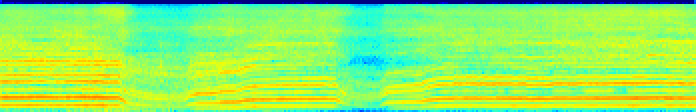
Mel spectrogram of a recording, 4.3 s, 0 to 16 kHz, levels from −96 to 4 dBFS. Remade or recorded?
remade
